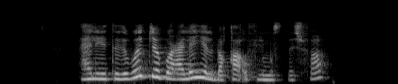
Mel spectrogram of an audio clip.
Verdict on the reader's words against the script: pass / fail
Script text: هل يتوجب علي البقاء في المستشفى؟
pass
